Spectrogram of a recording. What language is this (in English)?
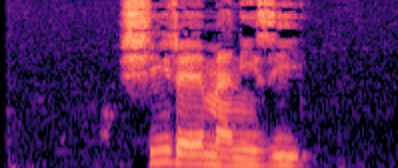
Persian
